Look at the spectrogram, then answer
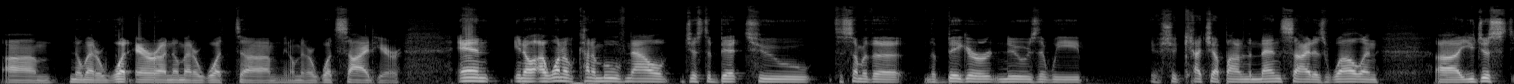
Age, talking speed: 30-49, 200 wpm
